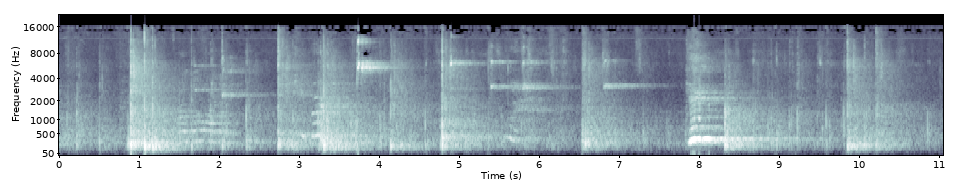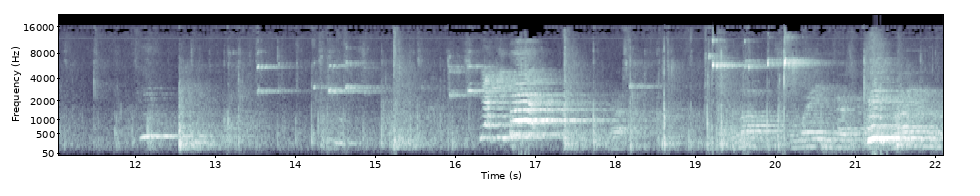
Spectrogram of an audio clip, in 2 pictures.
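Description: Futsal balls being struck and thumping off the hard gym floor, walls and goalkeepers' gloves, a sharp echoing impact every second or two, the loudest about eight seconds in and near the end.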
